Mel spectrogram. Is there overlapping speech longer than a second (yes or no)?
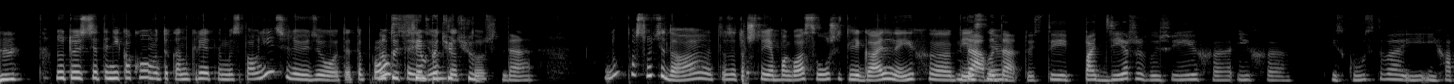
yes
